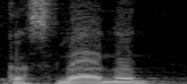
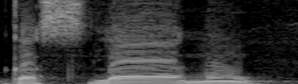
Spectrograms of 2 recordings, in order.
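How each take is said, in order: First: The word ends with a final n sound. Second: The word ends without a final n sound. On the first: The speaker calls it wrong. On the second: The speaker calls it right.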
